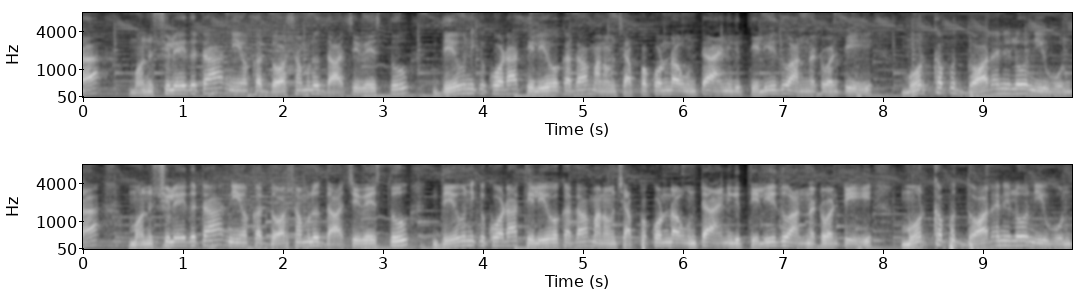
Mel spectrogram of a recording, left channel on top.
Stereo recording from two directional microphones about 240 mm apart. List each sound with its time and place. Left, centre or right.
0.0 s speech: right
5.0 s speech: right
5.4 s speech: right
9.1 s speech: centre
